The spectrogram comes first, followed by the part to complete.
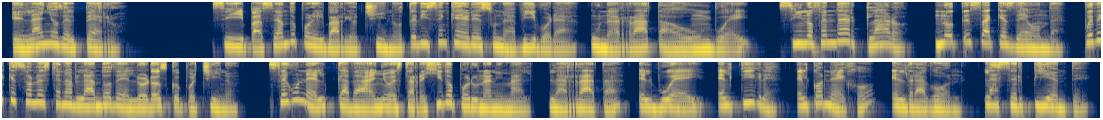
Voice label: AUDIOGUIDE

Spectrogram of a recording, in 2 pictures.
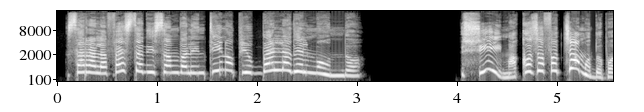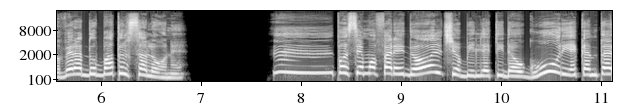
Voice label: cartoon

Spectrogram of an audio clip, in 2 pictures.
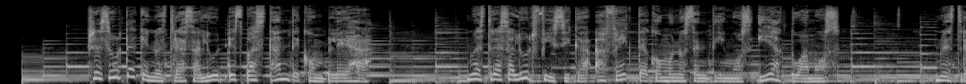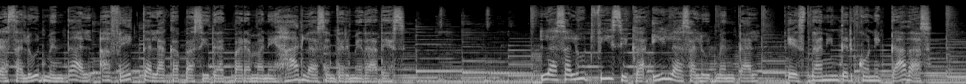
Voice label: Corporate E learning Spanish

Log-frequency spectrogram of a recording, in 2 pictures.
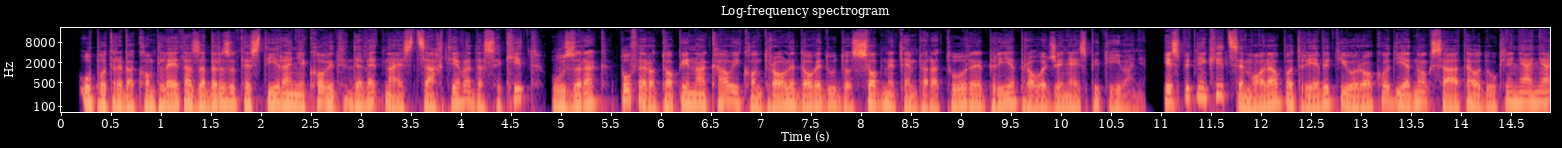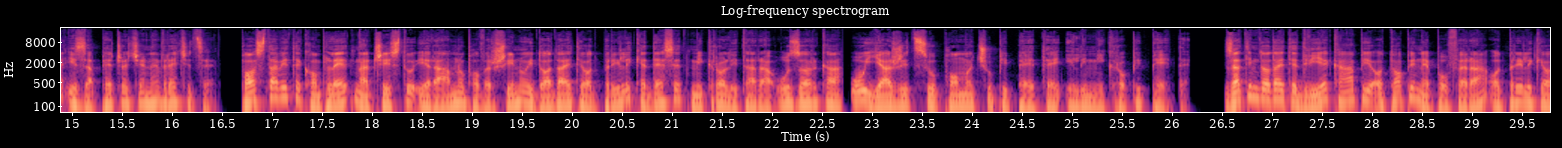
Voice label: BOSNIAN med; covid-19

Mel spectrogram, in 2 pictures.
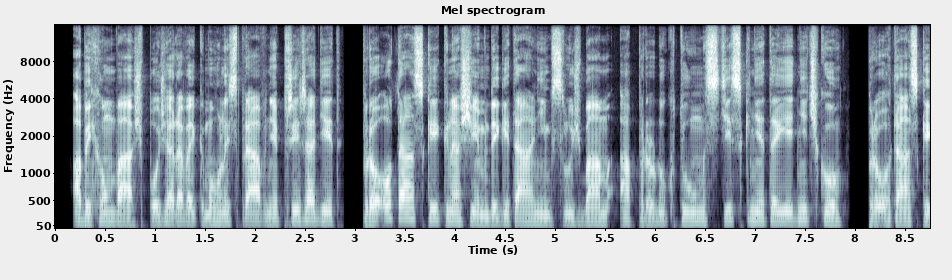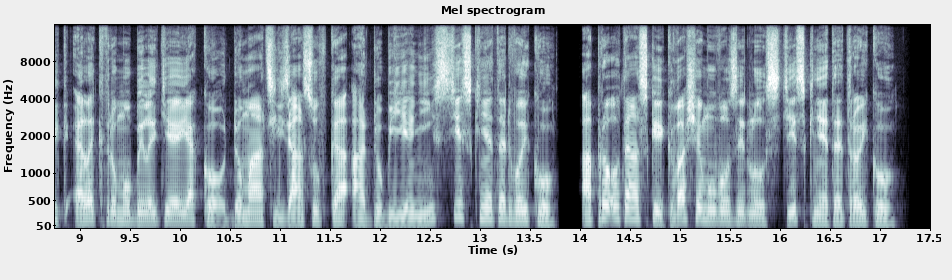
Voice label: IVR

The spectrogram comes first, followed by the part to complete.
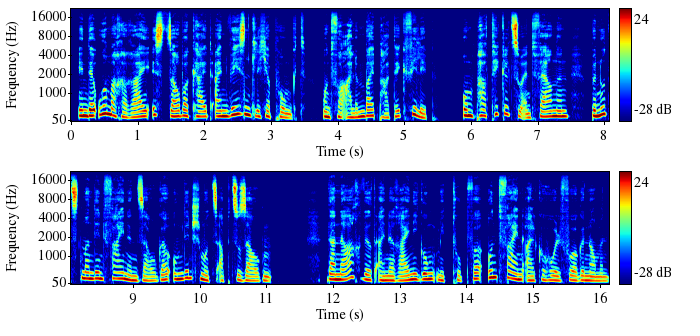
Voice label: Industriel DE; PatekPhilippe

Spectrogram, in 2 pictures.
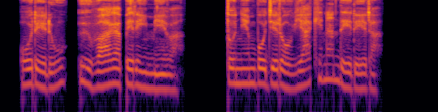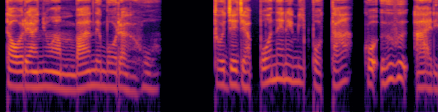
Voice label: Guarani; Ore ru

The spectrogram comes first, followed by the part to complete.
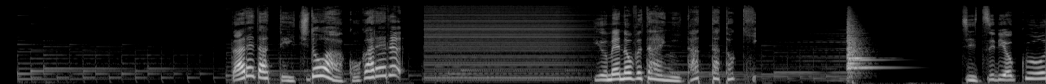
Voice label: Movie trailers

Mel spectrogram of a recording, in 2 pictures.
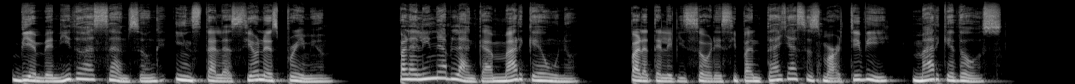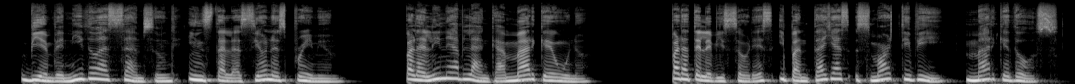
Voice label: IVR WELCOME MESSAGE

